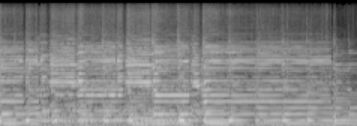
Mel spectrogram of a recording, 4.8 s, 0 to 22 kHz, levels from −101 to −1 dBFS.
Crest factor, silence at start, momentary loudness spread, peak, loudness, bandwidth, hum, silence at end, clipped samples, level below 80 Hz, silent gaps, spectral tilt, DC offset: 16 dB; 0 s; 6 LU; -8 dBFS; -22 LUFS; 19.5 kHz; none; 0 s; under 0.1%; -44 dBFS; none; -3.5 dB/octave; under 0.1%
